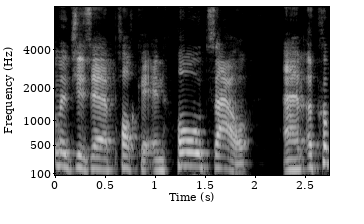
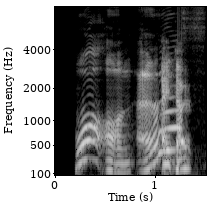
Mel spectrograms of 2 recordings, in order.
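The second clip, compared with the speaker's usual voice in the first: bewildered pirate voice, caught off guard. Voicing a pirate who sees a monkey running toward her: baffled pirate. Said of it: "as she looks at you really baffled".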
